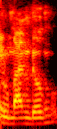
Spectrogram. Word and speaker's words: Akbar Rumandung: And I'm joined by the bass player, Akbar Rumandung. Did I say that correctly? Uh, I probably didn't. yeah, it's Akbar Okay. Rumandung, but I know it's hard to say that, so Yeah, it's yeah, yeah.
